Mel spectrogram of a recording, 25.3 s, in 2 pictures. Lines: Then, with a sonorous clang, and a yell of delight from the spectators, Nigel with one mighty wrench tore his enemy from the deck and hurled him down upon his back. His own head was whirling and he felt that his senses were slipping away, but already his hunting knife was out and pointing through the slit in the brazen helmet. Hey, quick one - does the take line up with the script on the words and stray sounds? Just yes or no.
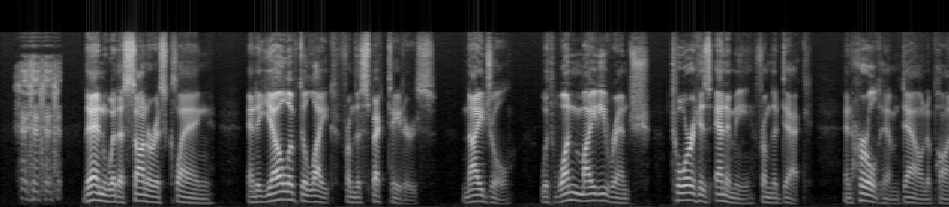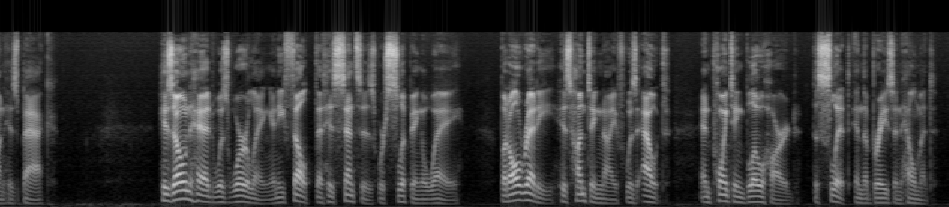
no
